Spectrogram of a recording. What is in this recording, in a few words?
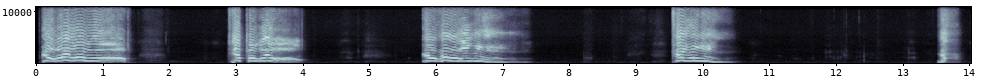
go go go go go, human voice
